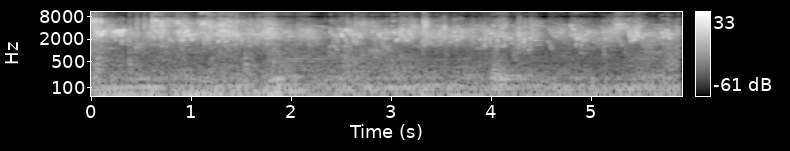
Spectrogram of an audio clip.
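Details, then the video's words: Australian parrots, or budgerigars, give a loud opening burst of squeaky squawks, then keep chattering with softer, buzzy twitters and chirps throughout. "Austrailian perrot sound"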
